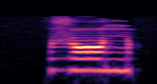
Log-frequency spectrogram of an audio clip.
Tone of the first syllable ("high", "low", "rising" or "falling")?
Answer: high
